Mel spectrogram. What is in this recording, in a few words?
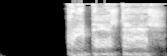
Spy negative vocalization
